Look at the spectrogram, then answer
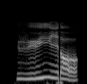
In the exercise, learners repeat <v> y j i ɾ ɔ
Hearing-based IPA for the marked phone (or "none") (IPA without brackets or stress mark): v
